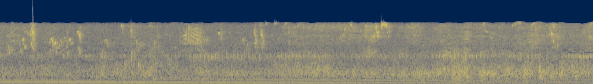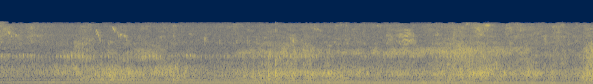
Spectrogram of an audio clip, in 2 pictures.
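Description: Wild birds chirping in many short, high calls, most thickly in the first several seconds, over a steady low hum.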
